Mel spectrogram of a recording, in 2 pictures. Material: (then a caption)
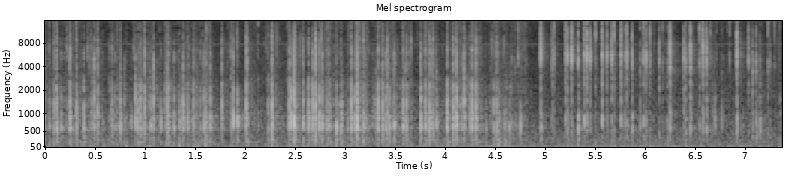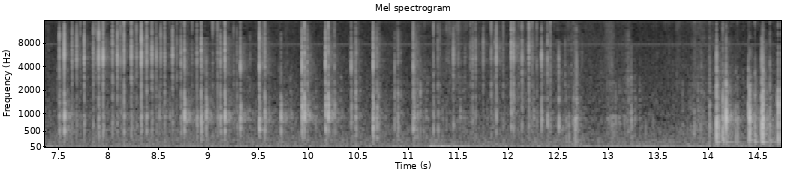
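Plastic. Fingernails tap rapidly on the front, spine and back of a closed, hollow plastic PS3 game case for Battlefield 3 Limited Edition. The result is a dense stream of short, dry, bright clicks with a hollow plastic knock, each dying away almost instantly.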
